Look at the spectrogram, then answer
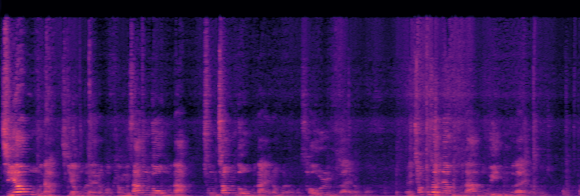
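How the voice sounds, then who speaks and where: Over noticeable background noise and audible room echo, a man with a fairly high pitch speaks at a fairly quick pace in an animated tone, with very wide pitch swings. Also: big swings in loudness. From Korea, Gyeongsang region. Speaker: teacher. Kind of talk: lecture. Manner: casual, animated.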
